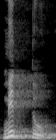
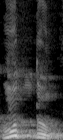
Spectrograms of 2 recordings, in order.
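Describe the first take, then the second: First: The first vowel is an 'i' sound. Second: The first vowel is a 'u' sound. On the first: The verb follows the pattern with 'a' in the present tense. "ওই মকসুরাইন হওয়ার কারণে মৃত্যু" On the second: The verb follows the pattern with 'u' in the present tense. "আর যদি নাসরাইন থেকে হয় মুত্তু"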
